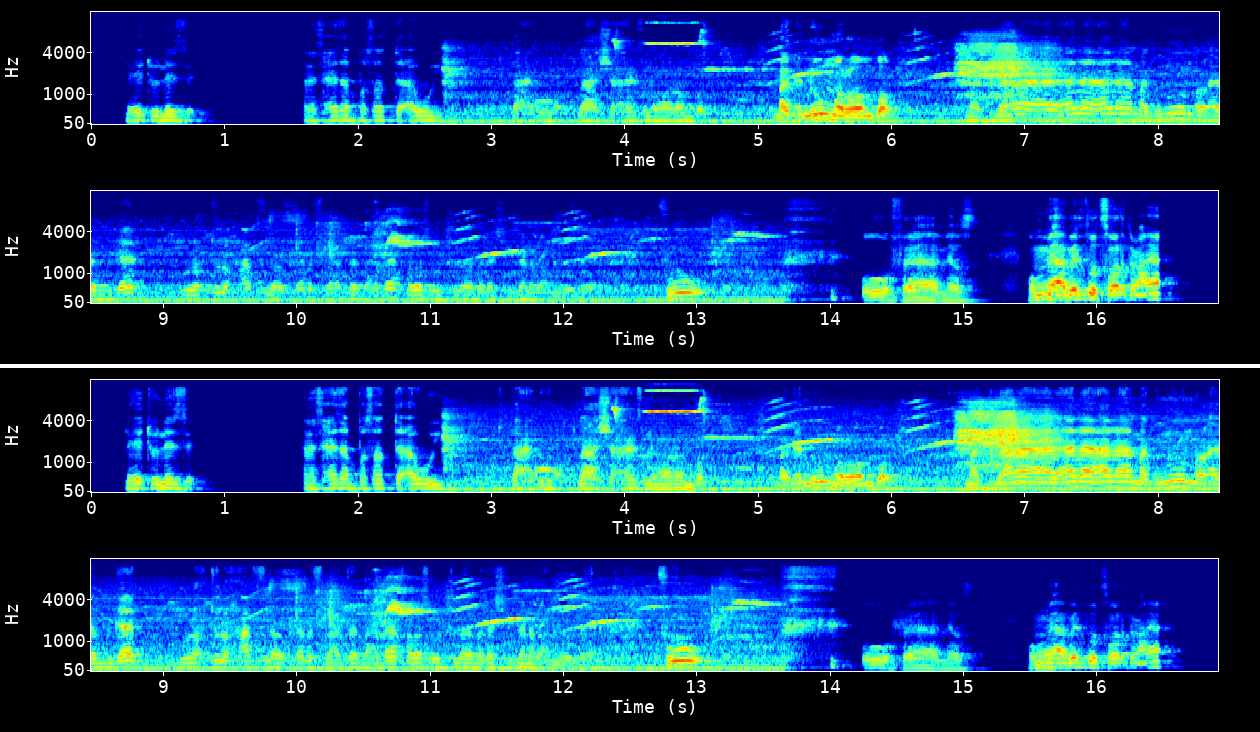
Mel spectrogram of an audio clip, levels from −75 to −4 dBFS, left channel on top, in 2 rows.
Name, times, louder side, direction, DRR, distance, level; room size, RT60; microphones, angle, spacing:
voice 1, 0.3-0.8 1.6-2.7 3.2-4.7 5.2-5.4 6.5-14.1 15.5-15.7, right 3 dB, 50° right, 0.8 m, -32 dB
sound 1, 2.6-13.7, right 5 dB, 25° right, 0.6 m, -31 dB
voice 2, 5.1-6.2 14.2-15.1 15.5-16.5, left 6 dB, 85° left, 0.6 m, -28 dB
18.5 x 12.0 x 2.7 m
head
